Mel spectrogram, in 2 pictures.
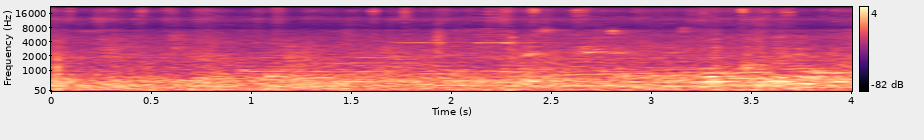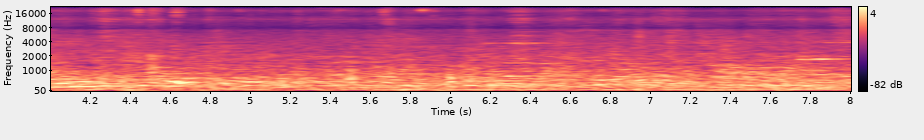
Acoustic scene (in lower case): subway station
